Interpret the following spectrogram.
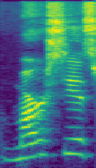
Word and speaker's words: Marsyas: The word is Marsys. Marsyas. Marsyas. Marsyas from Phrygia. Phrygia. Phrygia. Marsyas from Phrygia. There we go. So, Marsyas from Phrygia.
